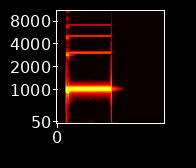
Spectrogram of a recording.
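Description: Countdown timer's end beep: one long, steady electronic tone lasting about a second, signalling that the speaking time has run out.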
